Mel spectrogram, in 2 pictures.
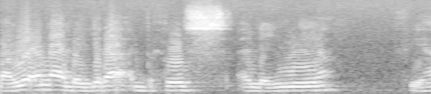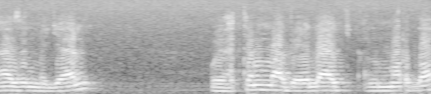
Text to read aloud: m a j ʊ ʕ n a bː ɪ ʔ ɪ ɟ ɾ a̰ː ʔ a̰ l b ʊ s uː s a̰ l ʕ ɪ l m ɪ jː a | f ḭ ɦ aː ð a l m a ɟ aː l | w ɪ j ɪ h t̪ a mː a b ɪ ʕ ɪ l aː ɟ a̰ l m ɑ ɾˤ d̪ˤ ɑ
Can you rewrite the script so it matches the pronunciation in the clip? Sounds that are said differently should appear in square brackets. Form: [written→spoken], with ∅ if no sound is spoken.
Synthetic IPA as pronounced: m a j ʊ ʕ n a [bː→b] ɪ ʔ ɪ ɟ ɾ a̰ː ʔ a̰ l b ʊ [s→ħ] uː s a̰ l ʕ ɪ l m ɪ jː a | f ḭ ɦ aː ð a l m a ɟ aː l | w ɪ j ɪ h t̪ a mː a b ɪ ʕ ɪ l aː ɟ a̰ l m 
